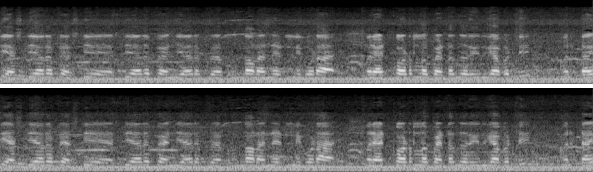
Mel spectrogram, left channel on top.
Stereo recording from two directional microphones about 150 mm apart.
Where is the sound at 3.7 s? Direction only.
Centre (ahead or behind).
